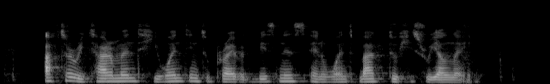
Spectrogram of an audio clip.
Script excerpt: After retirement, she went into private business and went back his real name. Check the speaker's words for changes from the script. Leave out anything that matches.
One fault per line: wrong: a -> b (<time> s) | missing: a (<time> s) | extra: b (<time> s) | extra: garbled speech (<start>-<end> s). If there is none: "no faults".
wrong: she -> he (1.4 s)
extra: to (3.9 s)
